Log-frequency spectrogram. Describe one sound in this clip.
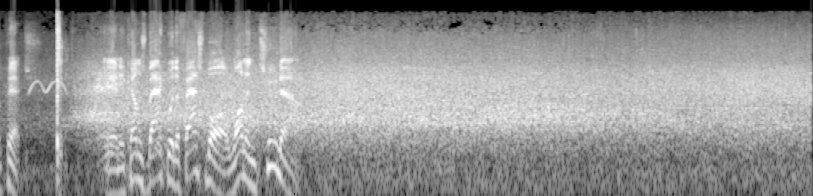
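A stadium crowd cheers loudly, then settles.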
